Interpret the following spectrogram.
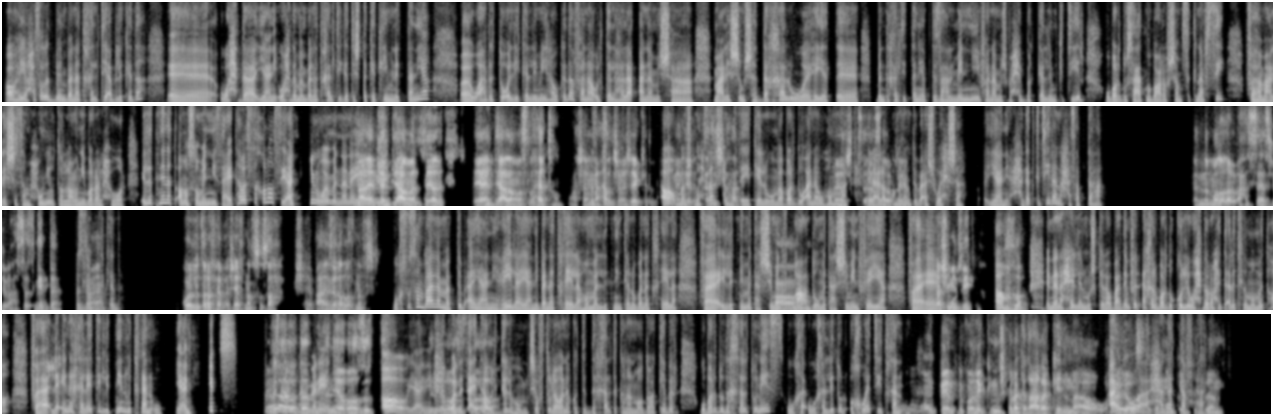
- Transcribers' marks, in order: laughing while speaking: "يعني"; chuckle; tapping; "مشاكل" said as "مساكل"; unintelligible speech; laughing while speaking: "آه"; laughing while speaking: "يعني"; chuckle
- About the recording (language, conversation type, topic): Arabic, podcast, إنت شايف العيلة المفروض تتدخل في الصلح ولا تسيب الطرفين يحلوها بين بعض؟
